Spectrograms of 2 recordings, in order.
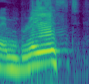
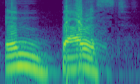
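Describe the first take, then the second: First: "embraced" run together as two syllables; "embraced" with long AY, no middle syllable; wrong pronunciation. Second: "embarrassed" slowly in three syllables; drawn-out "embarrassed" with open A; correct pronunciation. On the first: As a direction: say "embraced" as em-BRAYST. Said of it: "It's not embraced". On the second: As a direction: say "embarrassed" as em-BA-rust. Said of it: "it is embarrassed". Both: Shown as a demonstration.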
